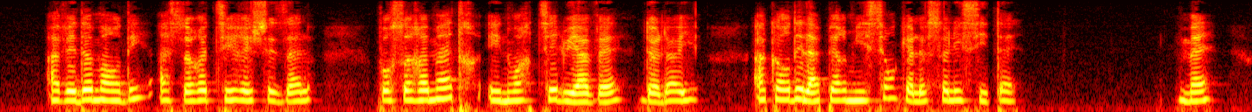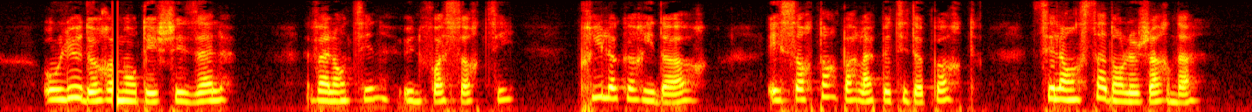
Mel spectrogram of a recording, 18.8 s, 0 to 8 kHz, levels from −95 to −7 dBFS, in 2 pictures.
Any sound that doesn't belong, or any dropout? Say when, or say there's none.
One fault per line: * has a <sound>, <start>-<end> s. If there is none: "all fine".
* has a dropout, 10.2-10.3 s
